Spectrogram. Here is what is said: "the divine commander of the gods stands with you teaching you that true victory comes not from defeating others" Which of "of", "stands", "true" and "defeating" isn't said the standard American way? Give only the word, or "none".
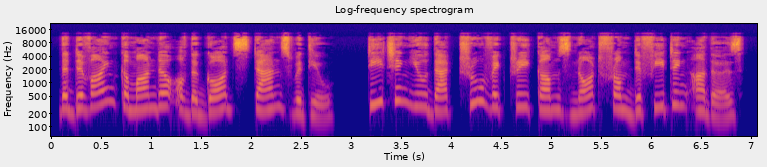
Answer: none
